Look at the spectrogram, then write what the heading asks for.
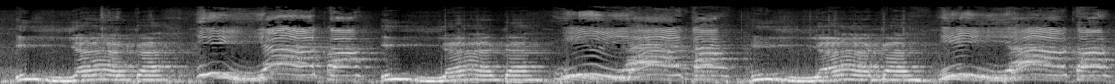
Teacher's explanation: জিহ্বার মধ্যখান তার বরাবর তালুর সঙ্গে লাগায় জিহ্বার মধ্যখান তারপর উপরে তালুর সঙ্গে লাগাইয়া। কয়টি হরফ উচ্চারণ হয়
